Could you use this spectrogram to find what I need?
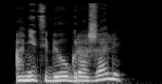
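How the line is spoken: Quick question. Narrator (Russian): быстро спросила Белка

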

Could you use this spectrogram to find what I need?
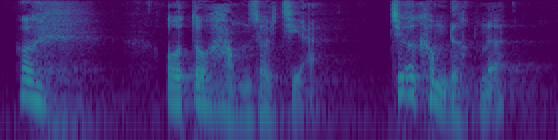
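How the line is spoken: Long weary sigh. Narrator (Vietnamese): Gã thở dài thườn thượt, bảo Lam

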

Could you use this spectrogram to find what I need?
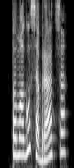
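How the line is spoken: Laughing reply. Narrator (Russian): Смеясь, отвечает Леська

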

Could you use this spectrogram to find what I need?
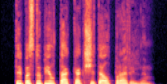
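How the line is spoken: Soft motherly reply. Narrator (Russian): мягко отозвалась мать

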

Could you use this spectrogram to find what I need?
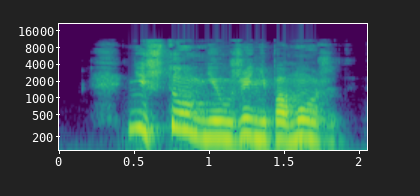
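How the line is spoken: Sobbing. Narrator (Russian): зарыдала девушка

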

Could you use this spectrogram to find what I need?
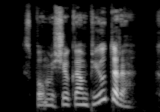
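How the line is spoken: Young man snorting. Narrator (Russian): хмыкнул парень

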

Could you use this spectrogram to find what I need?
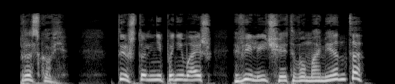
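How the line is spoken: Loud joyful shouting. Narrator (Russian): радостно выкрикивал громкий мужик

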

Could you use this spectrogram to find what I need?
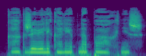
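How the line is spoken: Drawling. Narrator (Russian): протянула она

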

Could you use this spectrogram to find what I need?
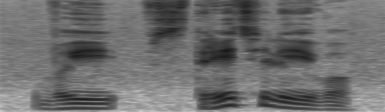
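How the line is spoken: Quiet question. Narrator (Russian): тихо ответил Иван и спросил

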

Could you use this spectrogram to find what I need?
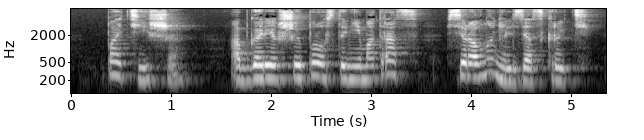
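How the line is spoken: Calm. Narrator (Russian): Надя спокойно сказала

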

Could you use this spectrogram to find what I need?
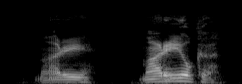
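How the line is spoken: Mumbled. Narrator (Russian): промямлил внук

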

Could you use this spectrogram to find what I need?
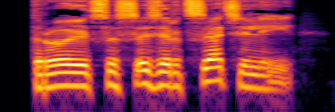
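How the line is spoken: Grim smirk. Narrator (Russian): мрачно усмехнулся барон Клайд

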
